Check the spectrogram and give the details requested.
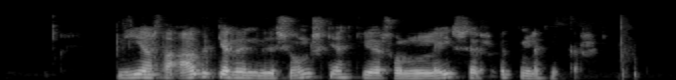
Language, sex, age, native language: Icelandic, male, 60-69, Icelandic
